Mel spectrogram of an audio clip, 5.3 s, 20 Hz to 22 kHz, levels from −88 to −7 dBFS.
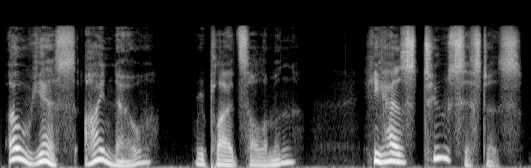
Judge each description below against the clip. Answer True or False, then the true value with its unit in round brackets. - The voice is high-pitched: False (145 Hz)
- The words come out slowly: True (115 wpm)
